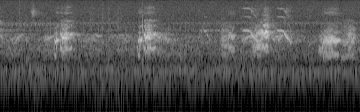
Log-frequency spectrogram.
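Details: Regent parrot calls: four harsh, raspy squawks spaced roughly a second apart, each a short rough burst with a grating, slightly warbled quality over a faint steady background hiss.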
